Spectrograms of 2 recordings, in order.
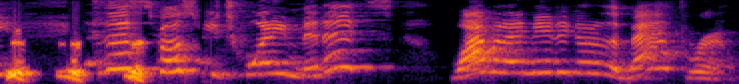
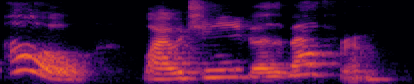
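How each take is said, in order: First: High, loud, rapid-fire questioning; openly alarmed disbelief. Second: Soft, quick, casual question; feigned cool and calm. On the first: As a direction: blurt out the disbelief you held inside. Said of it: "everything I'm expressing to you right now". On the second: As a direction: ask it lightly, stuffing the alarm inside. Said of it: "trying to act really cool and calm". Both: Retold or imitated.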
